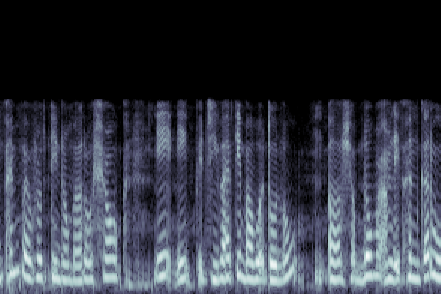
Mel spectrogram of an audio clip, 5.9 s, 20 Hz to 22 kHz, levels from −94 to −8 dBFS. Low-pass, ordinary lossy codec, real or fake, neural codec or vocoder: 5.4 kHz; MP3, 48 kbps; fake; autoencoder, 44.1 kHz, a latent of 192 numbers a frame, MeloTTS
